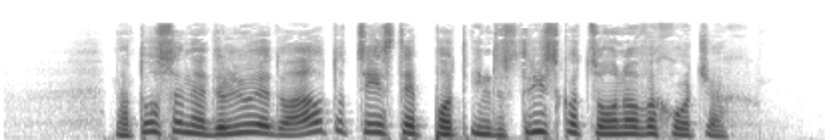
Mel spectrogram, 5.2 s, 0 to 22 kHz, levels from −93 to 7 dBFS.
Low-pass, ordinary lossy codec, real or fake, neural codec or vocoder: 10.8 kHz; MP3, 48 kbps; real; none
